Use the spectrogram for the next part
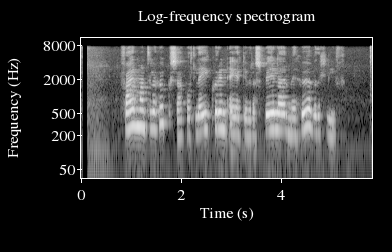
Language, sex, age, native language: Icelandic, female, 30-39, Icelandic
